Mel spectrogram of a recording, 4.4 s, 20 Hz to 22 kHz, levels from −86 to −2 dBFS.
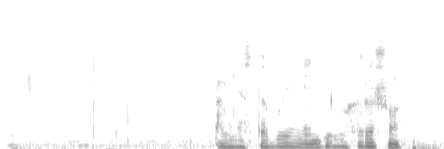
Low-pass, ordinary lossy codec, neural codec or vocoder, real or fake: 7.2 kHz; none; codec, 16 kHz, 4 kbps, X-Codec, HuBERT features, trained on balanced general audio; fake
